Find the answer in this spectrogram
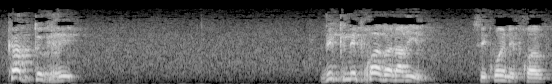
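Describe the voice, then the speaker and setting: A man's voice: high voice, lively intonation, a little slow. A man giving a religious lesson who keeps asking questions and answering them himself, mixing Arabic religious phrases into his French and repeating key lines for emphasis. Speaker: preacher. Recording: dull lo-fi recording with faint noise.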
